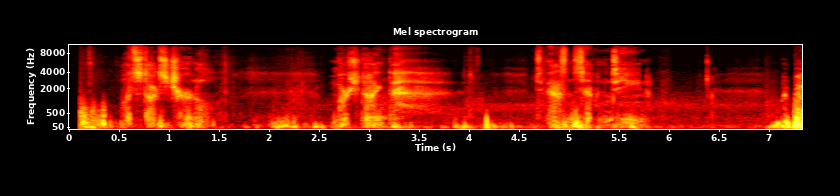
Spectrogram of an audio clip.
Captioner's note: gravelly voiced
